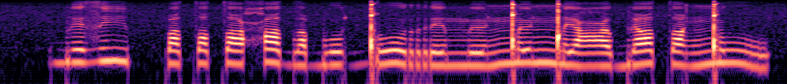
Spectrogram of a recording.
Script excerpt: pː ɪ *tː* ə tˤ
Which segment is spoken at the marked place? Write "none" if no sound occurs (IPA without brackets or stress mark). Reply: tˤ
